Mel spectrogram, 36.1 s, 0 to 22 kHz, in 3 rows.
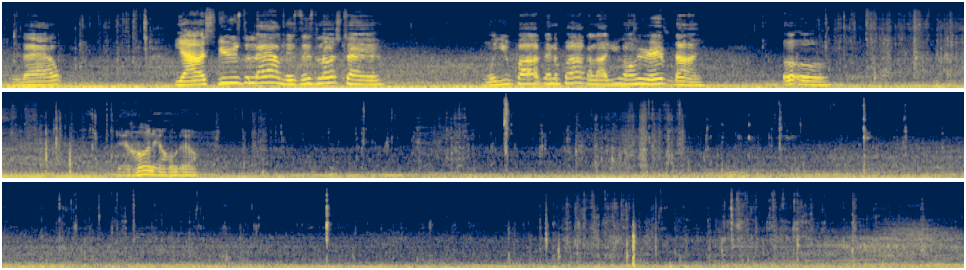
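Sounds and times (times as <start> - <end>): chewing and mouth smacking: 20.8 - 31.1.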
